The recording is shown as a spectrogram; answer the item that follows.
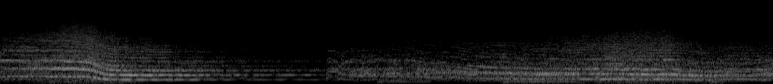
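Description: Formula 1 race car engines in a racing video game, Belgium round, as cars run at full speed with DRS open and an Alfa Romeo overtakes a Ferrari; high-pitched engine whine drops in pitch, cuts out, then a second car roars past.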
